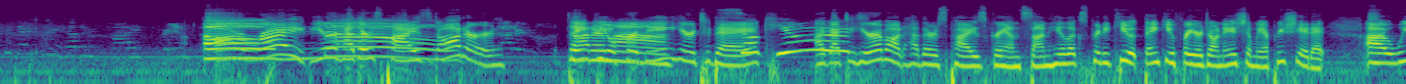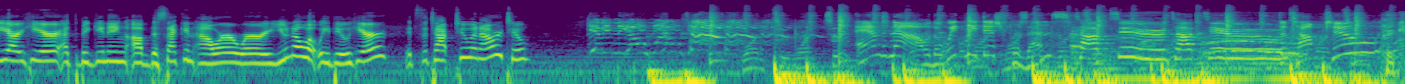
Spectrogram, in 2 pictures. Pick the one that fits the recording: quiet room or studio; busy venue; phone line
busy venue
